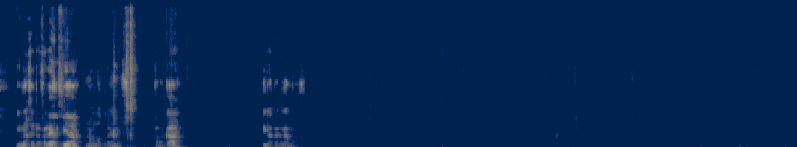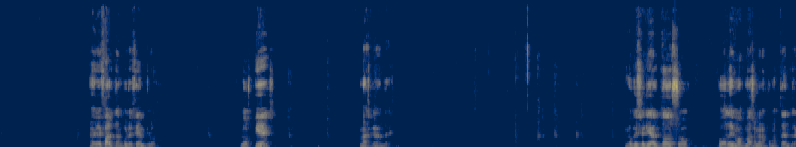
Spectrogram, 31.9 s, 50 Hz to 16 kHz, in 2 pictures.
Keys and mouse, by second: 5.7 right click, 6.0 s, 7.3 click, 7.4 g, 8.9 click, 9.1 s, 10.6 click, 10.9-14.1 shift+middle drag, 11.3 z, 12.5 s, 14.1 click, 14.2 g, 14.9 click, 15.0 s, 15.8 shift+click, 16.1 g, 17.1 shift+click, 18.8 s, 20.0 shift+click, 20.2 g, 21.4 shift+click, 21.5 s, 22.4 shift+click, 22.6 g, 23.3 shift+click, 25.7 right click, 26.0 Tab, 26.5-31.8 ctrl+middle drag.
